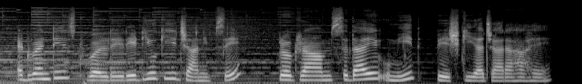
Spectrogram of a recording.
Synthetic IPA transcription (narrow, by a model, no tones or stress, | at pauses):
ɛɖʋɛ̃ːɳʈɪsʈʋəɾlɖeɾeːɖijokid͡ʒaːnɪbsepɾoːɡɾaːmsɐd̪aːiʔʊ̰mːiːd̪peːʃkijad͡ʒaːɾɐɦaɦɛː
